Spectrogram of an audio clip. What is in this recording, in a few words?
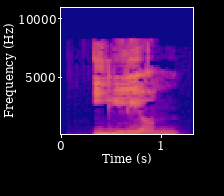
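"i lion", Greek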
